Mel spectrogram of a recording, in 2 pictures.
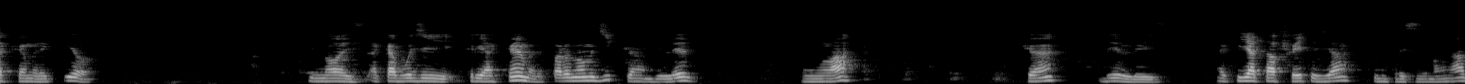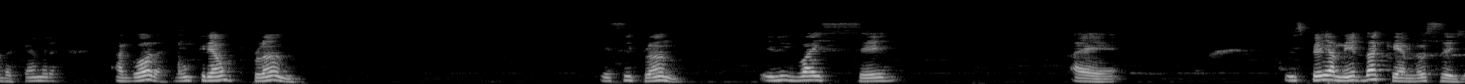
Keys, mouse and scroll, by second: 0.1 middle click, 1.1 scroll up 2, 2.7 click, 4.0 click, 5.8 click, 6.8 click, 7.7 click, 8.3 c, 9.7 click, 11.0 n, 11.5-14.1 middle drag, 14.6 scroll down 1, 14.9-15.3 scroll up 2, 16.6-17.2 scroll down 2, 17.5 scroll up 2, 18.5 scroll down 2, 19.0 scroll down 2, 19.4-19.7 scroll up 2, 19.8 shift+a, 21.2 click, 22.3-23.5 drag, 25.1 scroll up 2, 25.6-25.9 middle drag, 26.2 shift+middle drag, 26.7 middle click, 27.5 middle click.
